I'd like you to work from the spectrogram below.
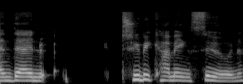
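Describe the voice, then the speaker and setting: The tone is dark and mellow, with monotone, flat intonation. The sound is dry and close with no echo against a quiet background. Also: woman. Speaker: state program coordinator. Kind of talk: webinar presentation. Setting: online webinar. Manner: fast.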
